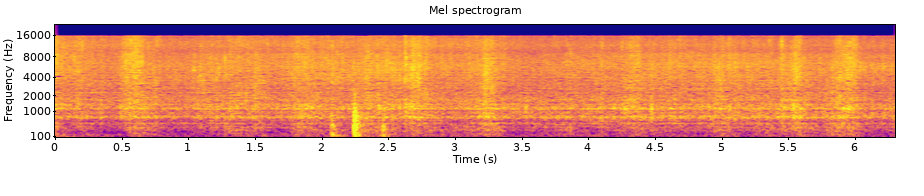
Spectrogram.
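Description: Beans sizzle in oil in a pan.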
